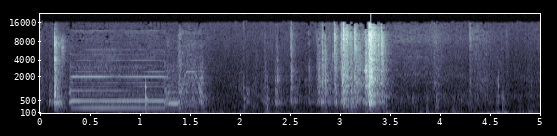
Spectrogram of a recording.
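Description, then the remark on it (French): An electronic cutting machine whirs with a steady motorized whine, then gives a few short mechanical scraping bursts as its pivoting blade, guided by sent files, cuts 250-gram paper laid on a cutting mat. No voices. “C'est comme une imprimante, en fait. Mais c'est une lame qui pivote sur elle-même et qui va être guidée par les fichiers que je lui envoie”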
